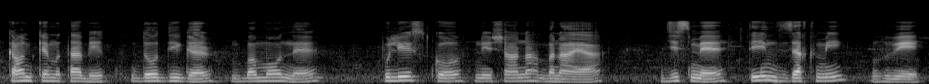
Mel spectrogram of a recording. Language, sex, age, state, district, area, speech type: Urdu, male, 18-30, Bihar, Purnia, rural, read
